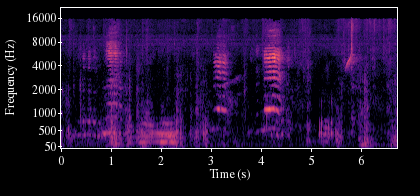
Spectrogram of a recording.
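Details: Kept goats being fed coconut pulp give a run of nasal, vibrating bleats, some low and bleating steadily, others higher and shrill, overlapping with occasional human voices.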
